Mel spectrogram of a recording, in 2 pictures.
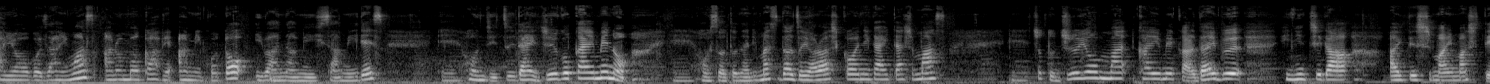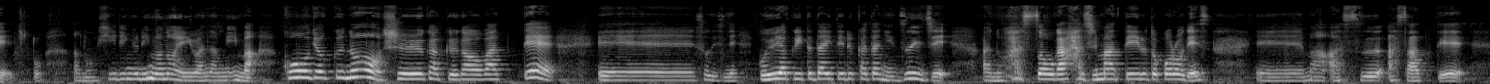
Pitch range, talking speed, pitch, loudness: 190-255 Hz, 320 characters per minute, 230 Hz, -22 LUFS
